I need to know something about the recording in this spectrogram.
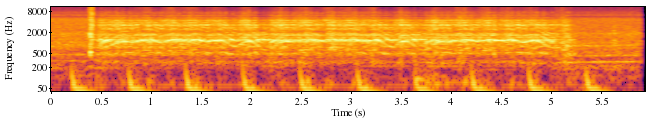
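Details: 1973 Duster slant six, unrun for 21 years, after plug-wire and vacuum-leak fixes: the starter churns evenly at about three turns a second with a whining drone, but the engine never fires. Cranks, no start.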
